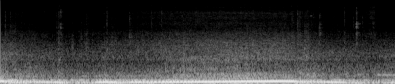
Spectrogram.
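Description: A 1966 Ford Fairlane GT with a 390 engine and four-speed manual accelerates close by, its loud steady drone climbing in pitch and then easing off near the end.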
